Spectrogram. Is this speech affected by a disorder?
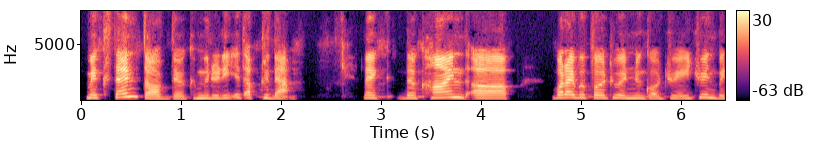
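Yes: deafness; about 25 years spent passing as hearing, relearned to speak; uses hearing aids and closed captioning, not fluent in sign language; speaks well per others, about 10 years of speech therapy, makes sense of auditory cues.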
